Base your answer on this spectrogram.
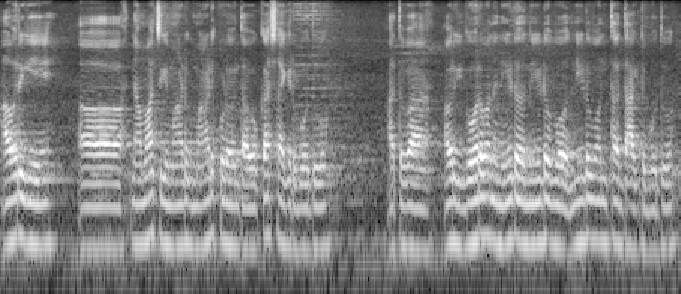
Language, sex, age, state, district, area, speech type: Kannada, male, 18-30, Karnataka, Davanagere, rural, spontaneous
